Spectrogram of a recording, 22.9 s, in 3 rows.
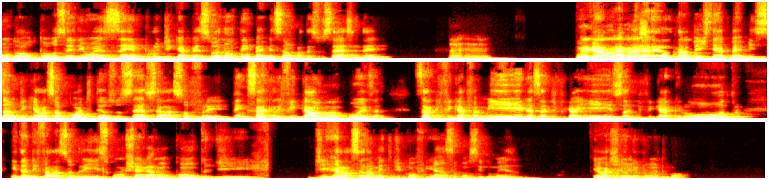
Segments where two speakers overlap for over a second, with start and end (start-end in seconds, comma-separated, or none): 5.8-7.1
